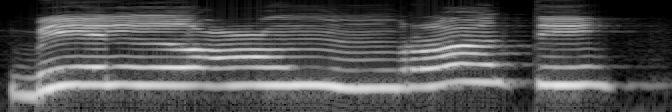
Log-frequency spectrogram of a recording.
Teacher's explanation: mim mati bertemu dengan ro jelas terang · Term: izhar syafawi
